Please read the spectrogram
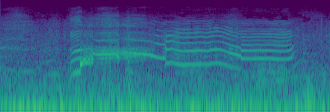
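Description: A person's high-pitched wailing cry, starting about half a second in and held for over a second before its pitch drops.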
